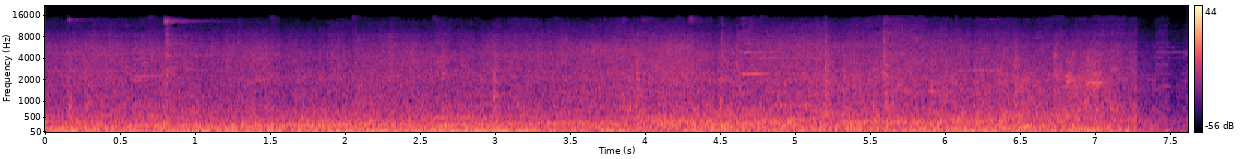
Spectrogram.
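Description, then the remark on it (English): A train slowly pulls away from a station, rumbling steadily, a heavy low drone of engine and wheels with faint rattling on top, holding constant before dropping off abruptly at the very end. No voices. “The train slowly pulls away from the station.”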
